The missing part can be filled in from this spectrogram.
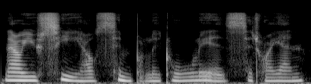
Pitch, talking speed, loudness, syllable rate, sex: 170 Hz, 175 wpm, -20 LUFS, 4.0 syllables/s, female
